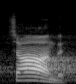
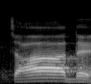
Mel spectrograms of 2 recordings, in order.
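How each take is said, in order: First: चांद with a nasal aan through the nose; with the nasal sound. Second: चाद said as plain chaad, no nasal a; चाद with an open oral a, no humming nose sound; without the nasal sound. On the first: Teacher shows the right way, चांद with a nasal vowel. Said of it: "एक sound अलग से add हो जाता है". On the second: Teacher shows the wrong way, चाद with no nasal. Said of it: "इसको किस तरह से साउंड करता है ये?". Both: Shown as a demonstration.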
